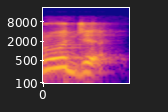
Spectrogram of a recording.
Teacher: ایک تو کلکلا حرف آ رہا ہے جی جیم، جی اس پہ کلکلا کر کے پڑھیں گے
